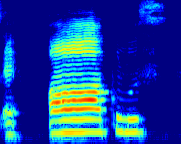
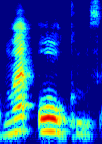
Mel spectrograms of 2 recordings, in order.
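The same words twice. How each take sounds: First: Óculos with a slow, open Ó, the right way; correct open Ó. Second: Óculos said with a closed ô, the wrong way. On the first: Teacher giving the correct open O in óculos. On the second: Teacher showing the wrong closed O in óculos. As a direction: say óculos as if it started with ô. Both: Shown as a demonstration. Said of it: "ó o O, ó".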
